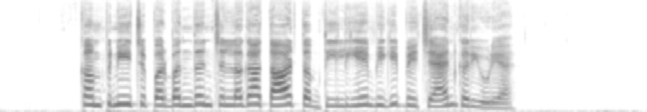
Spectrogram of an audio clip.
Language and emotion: Dogri, sad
